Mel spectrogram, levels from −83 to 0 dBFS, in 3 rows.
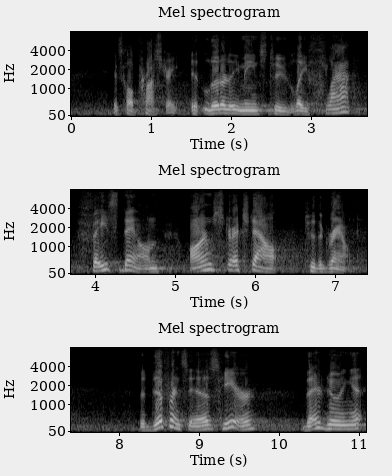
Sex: male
